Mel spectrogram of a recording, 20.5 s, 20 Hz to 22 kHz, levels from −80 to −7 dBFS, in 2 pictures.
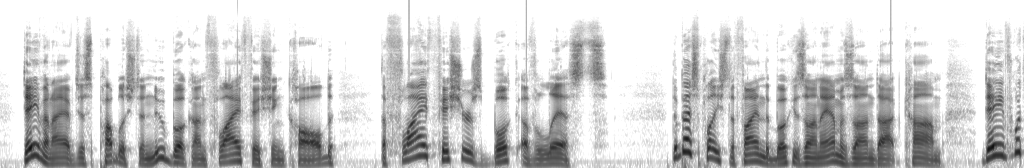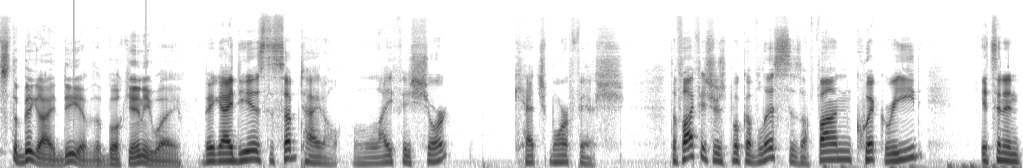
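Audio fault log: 2.38, 4.10, 5.27, 8.91, 10.99, 11.71 s: bit error spike. A flipped bit makes one to three samples jump to about -10 or -16 dBFS and return, heard as isolated broadband ticks in the speech.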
